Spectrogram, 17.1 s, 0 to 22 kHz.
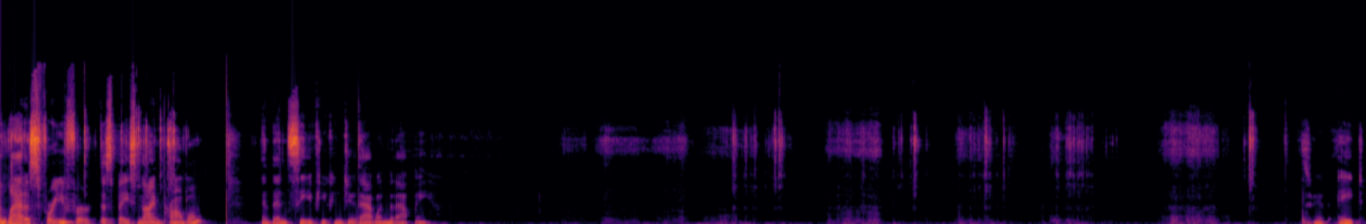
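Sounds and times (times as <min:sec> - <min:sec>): pen scratching on paper: 0:05.5 - 0:06.3, 0:07.0 - 0:15.5.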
